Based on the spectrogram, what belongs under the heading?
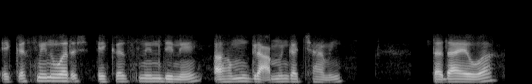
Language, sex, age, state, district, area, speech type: Sanskrit, male, 18-30, Maharashtra, Pune, urban, conversation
